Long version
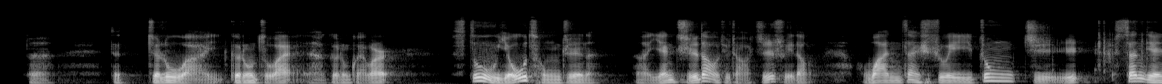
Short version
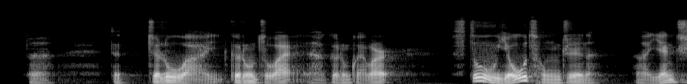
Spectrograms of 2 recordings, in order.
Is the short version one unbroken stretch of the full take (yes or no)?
yes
